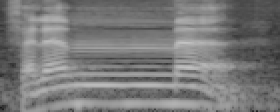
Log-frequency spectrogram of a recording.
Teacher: Falamma, fa lemut, la lemut, mim kita kena baca lemut juga, tapi jangan lemut terus, kita kena dengung 2 harakat sebab mim itu ada sabdu. Falamma, panjang mim tu kadar dengung dia 2 harakat, panjang ma pula 2 harakat sebab sama dengan mim.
